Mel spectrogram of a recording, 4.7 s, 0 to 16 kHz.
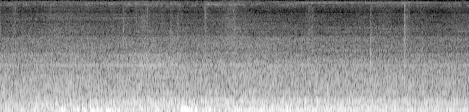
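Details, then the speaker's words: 1968 GE Fashionette 6000 window air conditioner, cleaned, fan motor lubricated, new filter foam, on low cool: soft, low, even rumble of fan and compressor, no rattles or squeals; very quiet, quieter than a Porter Cool on low. Normal running. "thermostat here is very quiet unload I was surprised it's much quieter than a porter cool on low setting"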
